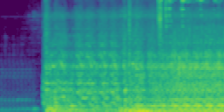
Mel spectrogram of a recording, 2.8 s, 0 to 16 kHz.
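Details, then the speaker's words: Ford 7.3 IDI diesel just after static injection pump timing adjustment, cranked at 50°F after sitting 24 hours: it catches without throttle and settles into an even diesel idle clatter. Starting is much improved. "oh that's a big Improvement I didn't even have to press accelerate so that's pretty exciting sounds a lot better already"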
